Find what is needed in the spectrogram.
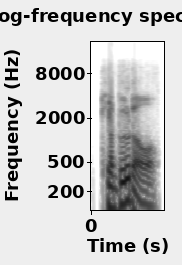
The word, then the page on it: caboodle: American English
